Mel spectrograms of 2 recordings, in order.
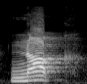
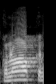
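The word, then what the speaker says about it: knock: एन के पहले के जैसे देखिए नॉक नॉक खटखटाना नॉक नॉक ऐसा होता तो नॉक यहां पर भी के सैंड होता है। कनॉक नहीं पढ़ेंगे केवल नॉक पढ़ेंगे।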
